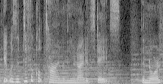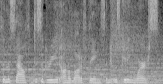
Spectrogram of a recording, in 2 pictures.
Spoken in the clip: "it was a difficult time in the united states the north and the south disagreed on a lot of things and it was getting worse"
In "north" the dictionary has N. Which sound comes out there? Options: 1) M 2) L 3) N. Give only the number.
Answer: 3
